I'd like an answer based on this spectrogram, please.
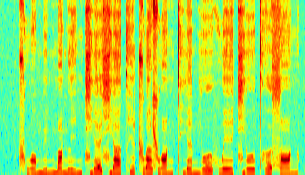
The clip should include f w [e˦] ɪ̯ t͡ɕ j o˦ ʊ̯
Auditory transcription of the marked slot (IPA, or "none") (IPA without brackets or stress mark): e˦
